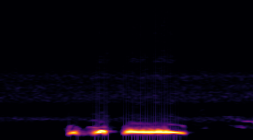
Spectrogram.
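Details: Decoy spotted dove calling to lure wild doves: two short low coos followed by one longer, steady, slightly falling coo, in a quiet background.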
